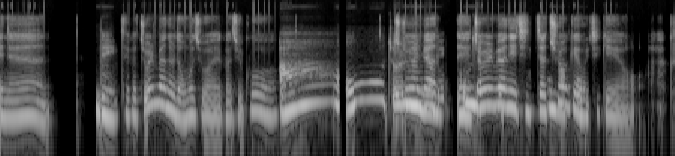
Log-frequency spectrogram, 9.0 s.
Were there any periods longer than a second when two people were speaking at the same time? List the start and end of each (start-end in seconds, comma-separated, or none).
5.2-7.8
